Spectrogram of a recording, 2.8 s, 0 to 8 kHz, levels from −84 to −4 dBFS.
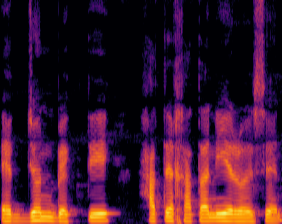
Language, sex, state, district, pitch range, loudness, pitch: Bengali, male, Assam, Hailakandi, 125-135 Hz, -17 LUFS, 130 Hz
